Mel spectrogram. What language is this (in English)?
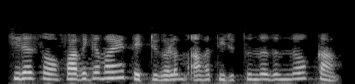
Malayalam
